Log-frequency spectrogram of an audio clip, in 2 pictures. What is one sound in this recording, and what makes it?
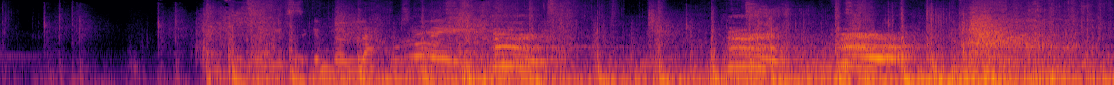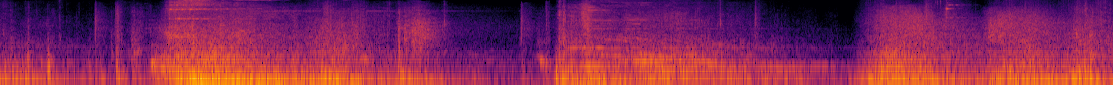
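Game spells and blows crash and whoosh in a fight.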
